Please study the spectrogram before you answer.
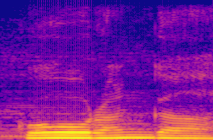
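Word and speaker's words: Gauranga: these beautiful mantras called goranga koranga has full four syllables go raah and what it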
